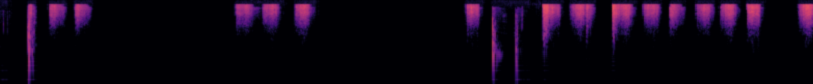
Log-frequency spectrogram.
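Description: Footsteps patter on grass in a video game.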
